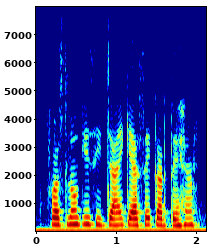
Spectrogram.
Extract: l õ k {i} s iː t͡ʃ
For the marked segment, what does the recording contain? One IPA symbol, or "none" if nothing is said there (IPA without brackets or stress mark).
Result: i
